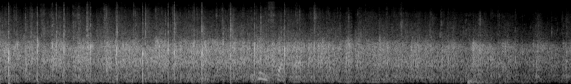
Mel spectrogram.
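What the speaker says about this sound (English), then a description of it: "as we clap for our panelists" Audience applause for a panel of local leaders at a future-of-work event, sustained and loud throughout, with a voice briefly speaking over it.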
